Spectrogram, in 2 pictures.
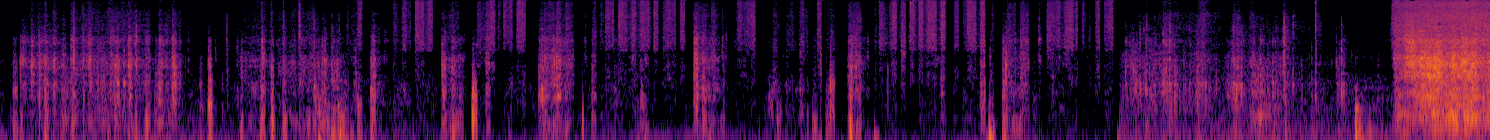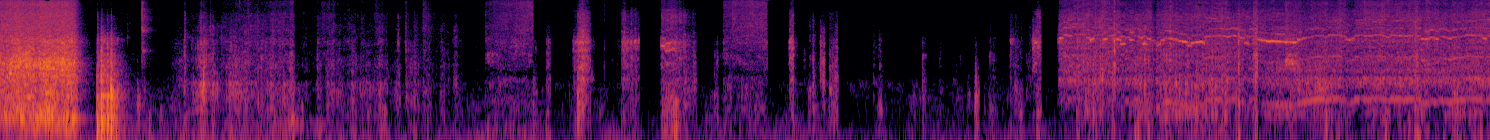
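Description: Mortar being mixed and worked with a trowel: repeated short bursts of scraping and rubbing, cut together. A much louder rush of noise comes about halfway through, and a steadier whirring sound runs near the end.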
